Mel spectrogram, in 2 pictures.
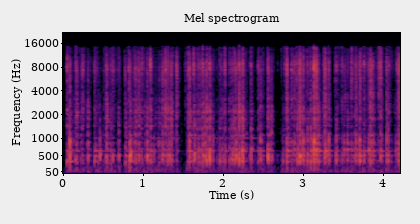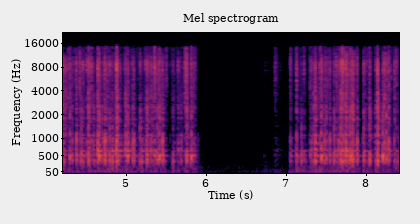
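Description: Fingertips tap rapidly on a small, hollow, rectangular metal Wrigley's chewing gum tin, striking its printed side panel and the edge of the lid. The taps are light and clicky with a tinny ring around 640 Hz. They run in a dense stream that stops for about a second near the end, then resumes.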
